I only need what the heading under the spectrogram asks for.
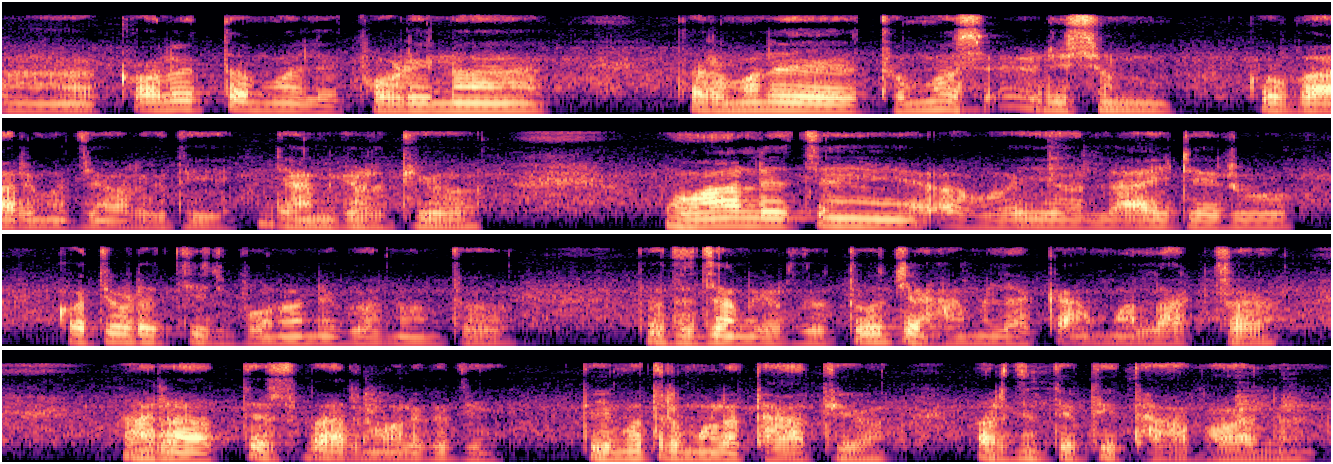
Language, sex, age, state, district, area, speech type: Nepali, male, 45-60, West Bengal, Darjeeling, rural, spontaneous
